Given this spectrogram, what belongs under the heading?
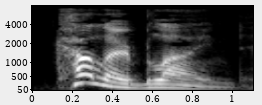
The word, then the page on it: color-blind: British English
